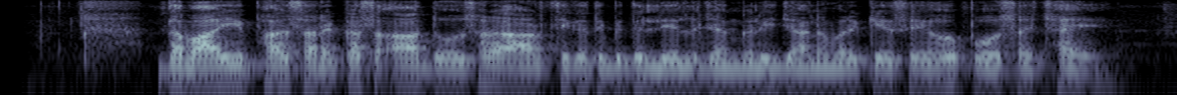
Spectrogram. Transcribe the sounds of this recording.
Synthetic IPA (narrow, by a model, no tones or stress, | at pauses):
d̪ɐbaːipʰɐɾsəɾkəsaːd̪oːsəɾaːɾt̪ʰɪkɐt̪ɪbɪd̪ʱːleːld͡ʒə̃ŋɡəliːd͡ʒaːnʋəɾkeseɦopoːsət͡ʃʰɛe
